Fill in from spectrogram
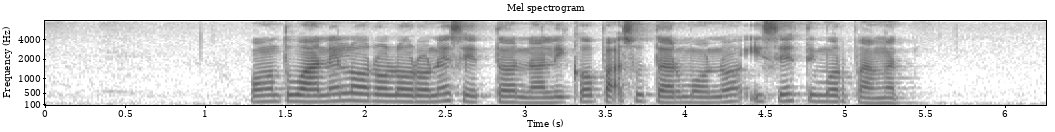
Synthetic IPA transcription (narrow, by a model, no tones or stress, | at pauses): wɔŋt̪uwaneloɾɔloɾɔnesed̪̥ɔ̤nːalikɔpa̰ʔsud̪̥a̤rmɔnɔʔisɪht̪imʊrb̥a̤ŋət̪̚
